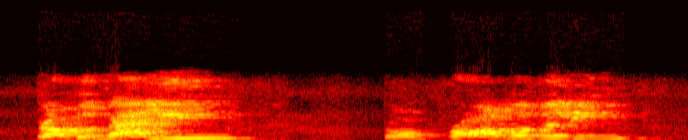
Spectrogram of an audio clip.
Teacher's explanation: The word is pro, and the stress is on pro.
